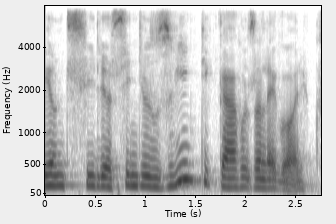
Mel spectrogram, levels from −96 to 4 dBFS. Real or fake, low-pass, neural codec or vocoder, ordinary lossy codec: real; 7.2 kHz; none; none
